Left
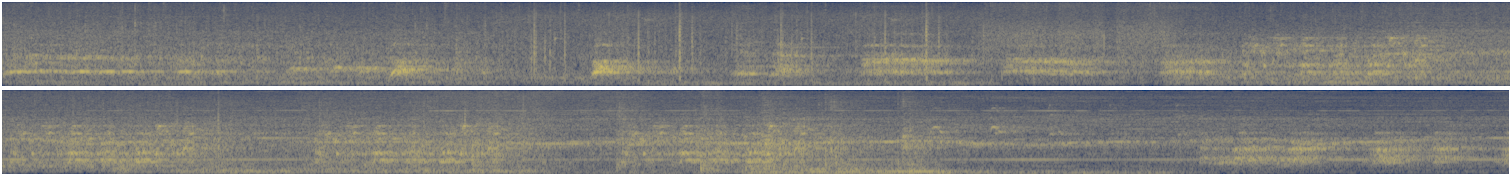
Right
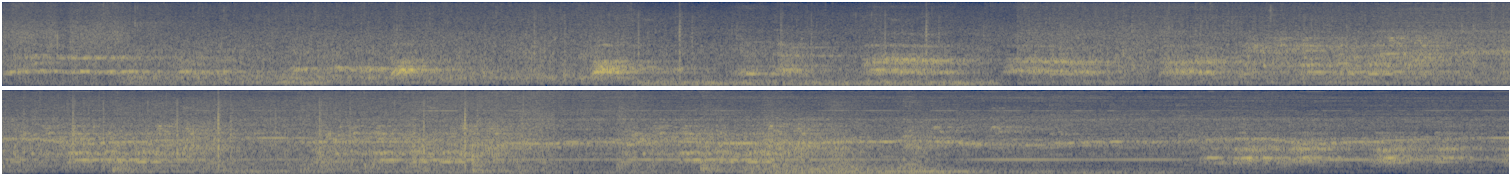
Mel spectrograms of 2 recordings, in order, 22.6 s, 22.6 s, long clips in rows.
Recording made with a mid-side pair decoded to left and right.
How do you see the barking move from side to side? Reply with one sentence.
You can hear the barking stay put.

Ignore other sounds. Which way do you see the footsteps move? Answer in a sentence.
You can hear the footsteps move from right to left.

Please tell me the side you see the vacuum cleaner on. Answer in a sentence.
In this clip you hear the vacuum cleaner on the right.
